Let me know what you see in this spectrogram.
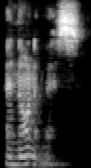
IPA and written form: əˈnɒn.ɪ.məs (anonymous)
